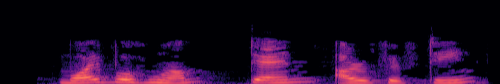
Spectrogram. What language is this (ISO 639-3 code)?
asm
